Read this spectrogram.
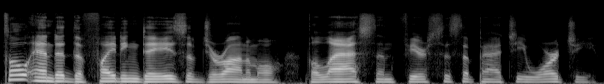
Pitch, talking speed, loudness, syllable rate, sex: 125 Hz, 140 wpm, -20 LUFS, 3.9 syllables/s, male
